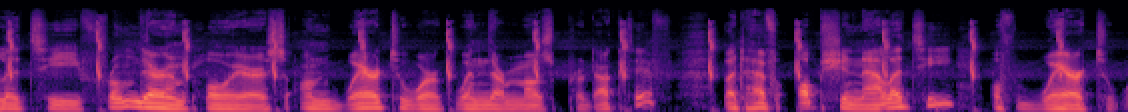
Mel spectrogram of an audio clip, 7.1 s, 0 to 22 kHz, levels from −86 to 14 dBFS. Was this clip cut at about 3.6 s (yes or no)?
no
